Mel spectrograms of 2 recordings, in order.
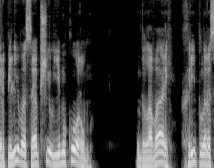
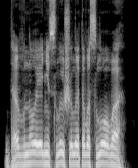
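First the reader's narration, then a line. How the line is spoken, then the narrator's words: Gloomy. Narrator (Russian): мрачно сказал Корум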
